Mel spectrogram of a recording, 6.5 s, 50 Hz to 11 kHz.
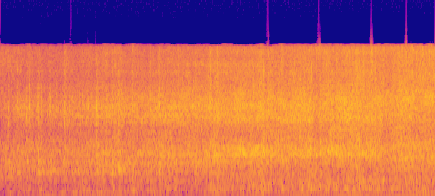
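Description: Hornby OO-scale Class 466 Networker model electric train running on the track, a steady rattling whir that grows louder as it approaches and passes close by near the end.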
